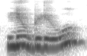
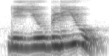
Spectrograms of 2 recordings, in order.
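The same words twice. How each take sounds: First: The l is softened with no separate y glide. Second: A separate y glide is inserted after the l. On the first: The speaker calls it right. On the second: The speaker calls it wrong.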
